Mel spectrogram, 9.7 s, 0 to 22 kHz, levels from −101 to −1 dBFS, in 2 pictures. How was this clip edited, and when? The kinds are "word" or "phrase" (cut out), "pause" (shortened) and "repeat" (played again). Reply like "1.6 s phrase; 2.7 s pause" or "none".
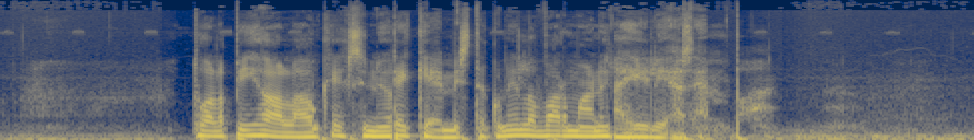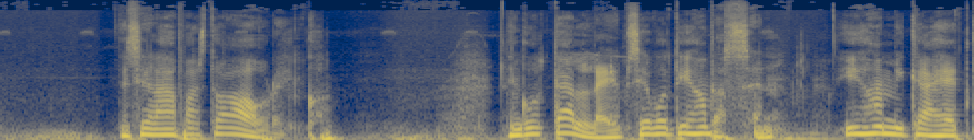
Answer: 2.0 s word; 3.1 s word; 8.4 s word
